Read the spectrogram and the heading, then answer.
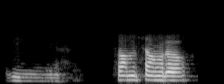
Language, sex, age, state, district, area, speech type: Odia, female, 60+, Odisha, Gajapati, rural, conversation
